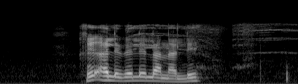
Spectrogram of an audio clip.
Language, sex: Northern Sotho, male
